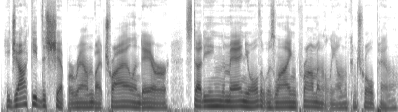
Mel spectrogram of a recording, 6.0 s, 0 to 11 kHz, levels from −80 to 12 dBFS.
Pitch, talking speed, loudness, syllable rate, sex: 100 Hz, 200 wpm, -17 LUFS, 5.5 syllables/s, male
